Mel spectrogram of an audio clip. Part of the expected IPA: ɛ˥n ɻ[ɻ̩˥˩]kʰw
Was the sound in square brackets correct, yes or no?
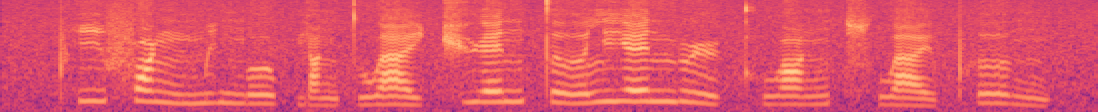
no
